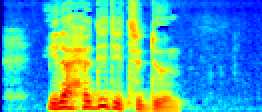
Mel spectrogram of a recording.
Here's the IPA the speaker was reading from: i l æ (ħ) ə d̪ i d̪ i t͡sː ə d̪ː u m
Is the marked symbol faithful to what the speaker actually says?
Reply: yes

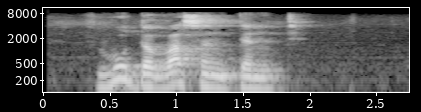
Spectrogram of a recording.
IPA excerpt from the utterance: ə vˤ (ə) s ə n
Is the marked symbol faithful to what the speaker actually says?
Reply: no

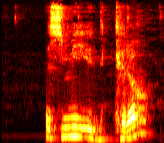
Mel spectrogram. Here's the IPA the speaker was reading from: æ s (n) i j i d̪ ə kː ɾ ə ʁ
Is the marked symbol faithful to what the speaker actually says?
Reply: no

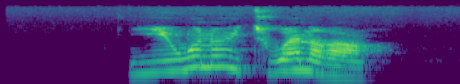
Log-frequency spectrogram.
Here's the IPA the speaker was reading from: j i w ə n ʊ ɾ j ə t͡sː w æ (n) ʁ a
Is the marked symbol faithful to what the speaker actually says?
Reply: yes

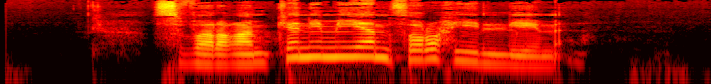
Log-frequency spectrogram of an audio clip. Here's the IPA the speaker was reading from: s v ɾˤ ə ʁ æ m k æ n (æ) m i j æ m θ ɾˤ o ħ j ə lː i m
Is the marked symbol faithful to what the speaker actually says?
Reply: no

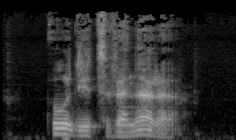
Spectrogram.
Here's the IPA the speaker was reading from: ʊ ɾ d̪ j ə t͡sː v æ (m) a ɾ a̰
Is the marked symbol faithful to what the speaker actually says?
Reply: no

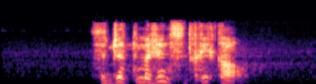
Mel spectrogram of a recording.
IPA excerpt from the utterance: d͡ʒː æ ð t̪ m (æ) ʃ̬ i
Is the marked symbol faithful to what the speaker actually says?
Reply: yes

